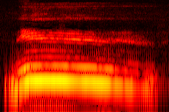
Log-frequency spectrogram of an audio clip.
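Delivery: loud long mooing; big cow moo. Pretend. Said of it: "What noise does a cow make?".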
